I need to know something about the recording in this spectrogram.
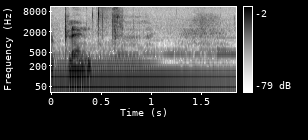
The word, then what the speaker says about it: plinth: Busts of the king and queen on marble plinth. That is hard word to pronounce, the TH at the end.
